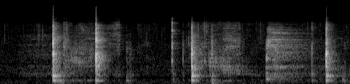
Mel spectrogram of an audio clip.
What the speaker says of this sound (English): You just have to keep stirring it while you're cooling.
